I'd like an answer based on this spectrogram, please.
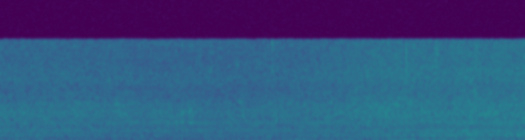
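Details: Steady broadband rushing noise, like distant traffic, slowly growing a little louder, with no animal sounds.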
